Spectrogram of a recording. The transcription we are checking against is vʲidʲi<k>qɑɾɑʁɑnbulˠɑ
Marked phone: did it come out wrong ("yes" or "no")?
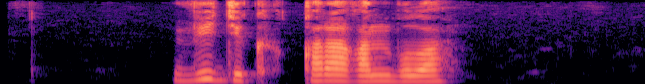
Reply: no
